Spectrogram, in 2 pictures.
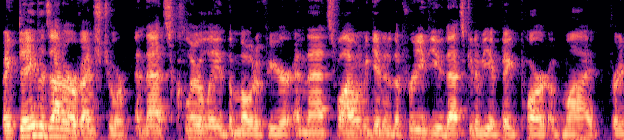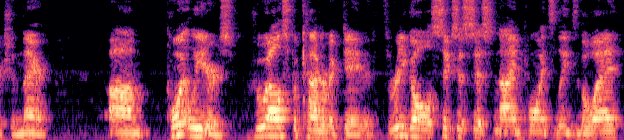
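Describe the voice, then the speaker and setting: A man's voice: medium pitch, normal speed, a bit bright, distant mic, a little hiss or hum. A young man with a congested, stuffy voice hosting a casual solo hockey recap, rattling off stats with frequent restarts and fillers. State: congested from allergies. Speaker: hockey commentary channel host.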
